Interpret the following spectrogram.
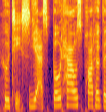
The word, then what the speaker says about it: Houthi: they claimed that it's HTI because the th is a t- sound it's like hooes yes Boat House pothook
